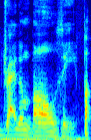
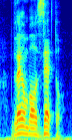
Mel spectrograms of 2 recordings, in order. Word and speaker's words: Dragon Ball Z: you call it dragon Dragon Ball Z that name I hate this it's Dragon Ball Dragon Ball zetto so that's the name you say it how they say it b d it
